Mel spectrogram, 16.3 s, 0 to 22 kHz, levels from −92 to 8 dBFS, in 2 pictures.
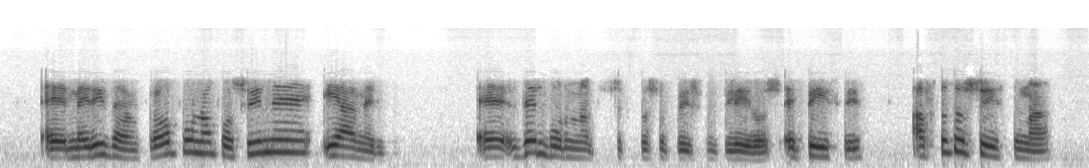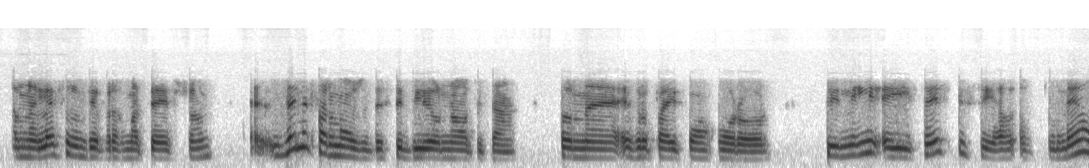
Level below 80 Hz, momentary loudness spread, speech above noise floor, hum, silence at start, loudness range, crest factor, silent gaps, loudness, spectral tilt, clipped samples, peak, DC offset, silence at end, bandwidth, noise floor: -70 dBFS; 10 LU; 46 dB; none; 0.35 s; 3 LU; 18 dB; none; -17 LUFS; -6 dB/octave; under 0.1%; 0 dBFS; under 0.1%; 0 s; 4.8 kHz; -63 dBFS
